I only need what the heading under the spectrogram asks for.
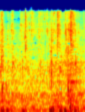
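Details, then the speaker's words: Old Pilote motorhome after cold-weather damage, water heater removed, water pump re-primed with air in the circuit: uneven spurting, gurgling water over pump hum; suspected blockage somewhere in the line, expected to clear as it heats. "donc c'est ça vu les saccades on a un bouchon quelque part je vais continuer de chauffer puis ça devrait ça devrait rentrer dans l'ordre"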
